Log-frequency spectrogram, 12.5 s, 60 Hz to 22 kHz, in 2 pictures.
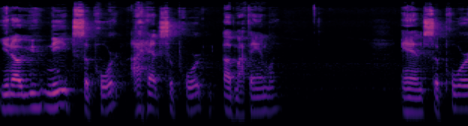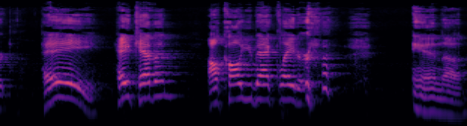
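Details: Aphasia in a man of about 63 after a stroke, diagnosed 26 months earlier; initially unable to talk or write, now relearning speech, mixes up words and slows down to avoid slurring.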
